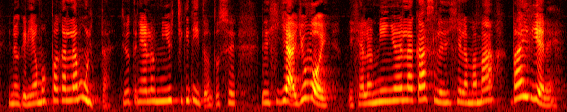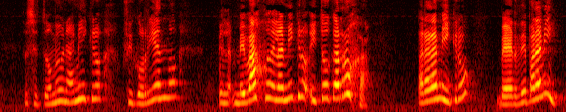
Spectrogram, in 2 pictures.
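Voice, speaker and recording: A middle-aged woman pastor with a Chilean Spanish accent, teaching a sermon in an animated, conversational way with jokes. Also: high-pitched.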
